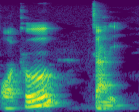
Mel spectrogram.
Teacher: স্বাধীন ব্যবহারে হসন্ত উচ্চারিত হলেও সমাসবদ্ধ অবস্থায় পূর্বপদের শেষের অ রক্ষিত হয়ে ও এর মতো উচ্চারিত হয় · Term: সংবৃত উচ্চারণ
